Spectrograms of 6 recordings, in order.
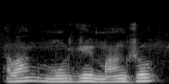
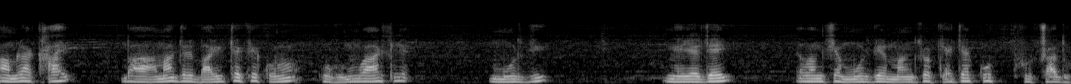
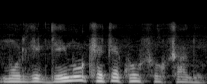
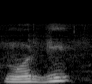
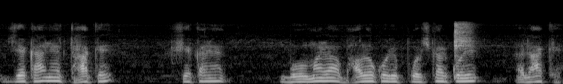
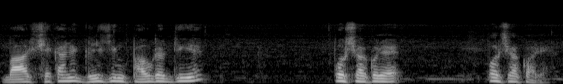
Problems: none marked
